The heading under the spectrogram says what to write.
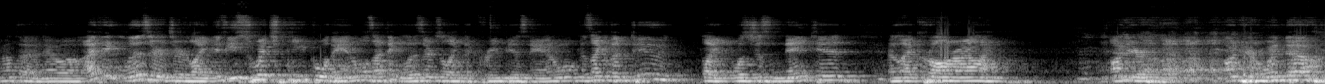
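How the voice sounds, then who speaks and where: With hardly any pauses, a man with a fairly high pitch and ordinary pitch variation speaks amid noticeable background noise and audible room echo. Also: moderate pace. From US South, small town. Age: 20s. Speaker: stand-up comedian. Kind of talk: stand-up.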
